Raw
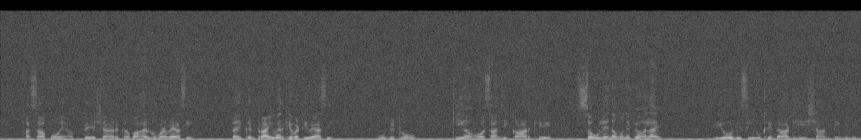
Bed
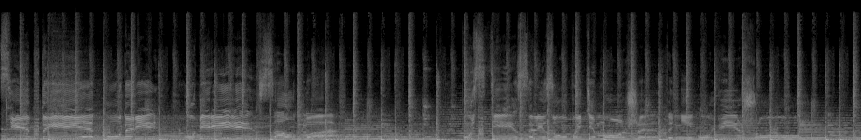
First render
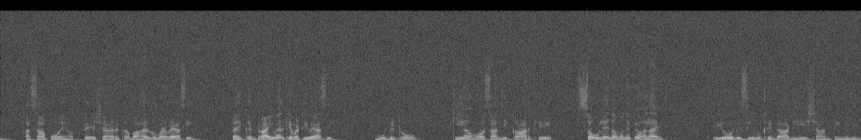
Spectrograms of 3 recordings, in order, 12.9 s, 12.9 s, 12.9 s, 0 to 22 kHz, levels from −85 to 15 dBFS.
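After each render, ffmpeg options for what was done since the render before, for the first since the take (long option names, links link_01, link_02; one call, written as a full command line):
ffmpeg -i in.wav -af "bandreject=frequency=60:width_type=h:width=4,bandreject=frequency=120:width_type=h:width=4,bandreject=frequency=180:width_type=h:width=4,bandreject=frequency=240:width_type=h:width=4,bandreject=frequency=300:width_type=h:width=4" out.wav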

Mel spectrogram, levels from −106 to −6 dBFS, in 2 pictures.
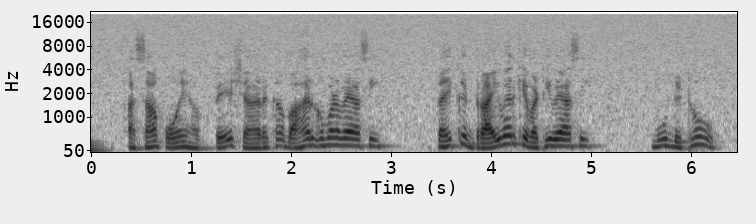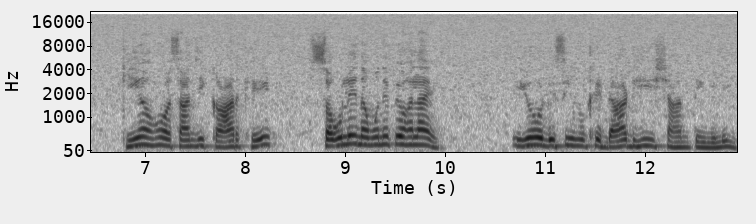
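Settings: ffmpeg -i in.wav -af "afftdn=noise_reduction=12:noise_floor=-39" out.wav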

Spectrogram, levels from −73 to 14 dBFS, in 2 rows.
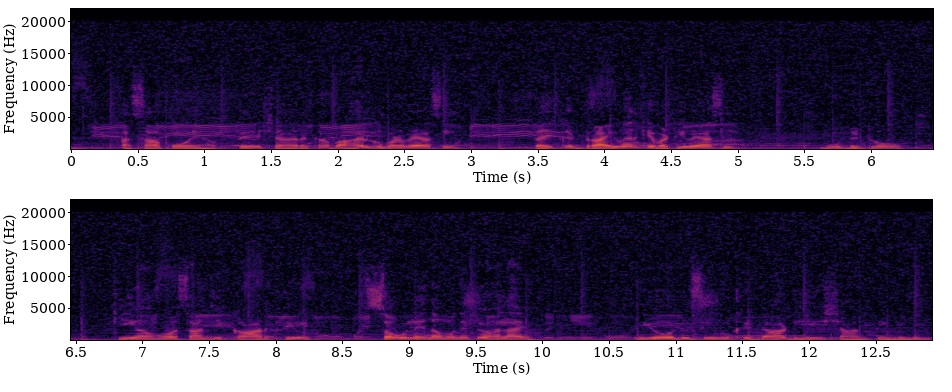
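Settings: ffmpeg -i in.wav -i bed.wav -filter_complex "[1:a]volume=-10.5dB[link_01];[0:a][link_01]amix=inputs=2:normalize=0" out.wav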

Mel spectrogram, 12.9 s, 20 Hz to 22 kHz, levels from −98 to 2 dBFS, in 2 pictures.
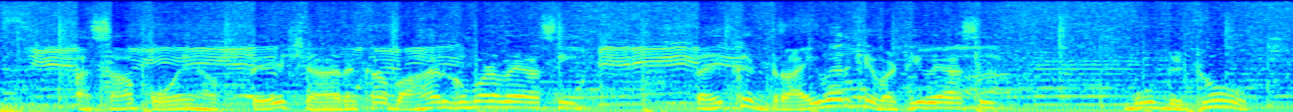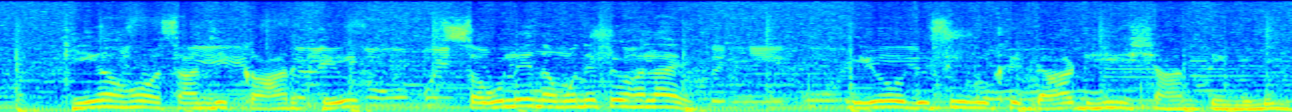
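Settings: ffmpeg -i in.wav -filter_complex "[0:a]acrossover=split=310|3000[link_01][link_02][link_03];[link_02]acompressor=threshold=-26dB:ratio=6[link_04];[link_01][link_04][link_03]amix=inputs=3:normalize=0,alimiter=level_in=0.5dB:limit=-24dB:level=0:latency=1:release=117,volume=-0.5dB" out.wav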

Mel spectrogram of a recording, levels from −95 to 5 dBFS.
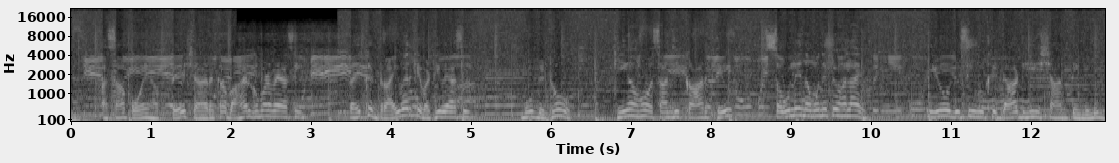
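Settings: ffmpeg -i in.wav -filter_complex "[0:a]asettb=1/sr,asplit=3[link_01][link_02][link_03];[link_01]atrim=end=2.064[link_04];[link_02]atrim=start=2.06:end=3.33,asetpts=PTS-STARTPTS,afade=type=in:duration=0.004:curve=qsin,afade=type=out:start_time=1.266:duration=0.004:curve=qsin,highpass=120,equalizer=frequency=380:width_type=q:width=4:gain=-4,equalizer=frequency=1300:width_type=q:width=4:gain=-5,equalizer=frequency=1800:width_type=q:width=4:gain=6,equalizer=frequency=5900:width_type=q:width=4:gain=-9,equalizer=frequency=9800:width_type=q:width=4:gain=-5,lowpass=frequency=9900:width=0.5412,lowpass=frequency=9900:width=1.3066[link_05];[link_03]atrim=start=3.326[link_06];[link_04][link_05]acrossfade=duration=0.004:curve1=hsin:curve2=qsin[link_07];[link_07][link_06]acrossfade=duration=0.004:curve1=qsin:curve2=hsin,asettb=1/sr,asplit=3[link_08][link_09][link_10];[link_08]atrim=end=4.114[link_11];[link_09]atrim=start=4.11:end=5.59,asetpts=PTS-STARTPTS,afade=type=in:duration=0.004:curve=qsin,afade=type=out:start_time=1.476:duration=0.004:curve=qsin,acrusher=bits=7:mode=log:mix=0:aa=0.000001[link_12];[link_10]atrim=start=5.586[link_13];[link_11][link_12]acrossfade=duration=0.004:curve1=hsin:curve2=qsin[link_14];[link_14][link_13]acrossfade=duration=0.004:curve1=qsin:curve2=hsin" out.wav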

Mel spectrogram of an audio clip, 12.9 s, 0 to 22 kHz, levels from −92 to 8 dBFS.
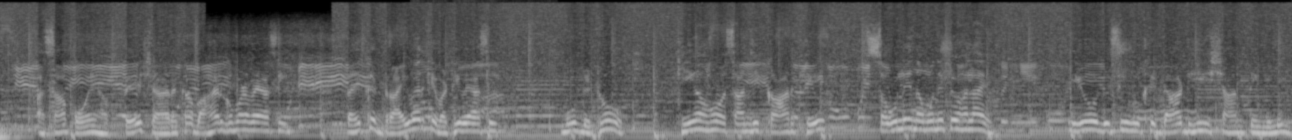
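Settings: ffmpeg -i in.wav -af "volume=11.5dB" out.wav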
